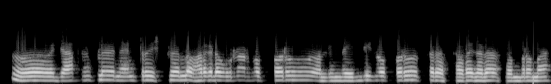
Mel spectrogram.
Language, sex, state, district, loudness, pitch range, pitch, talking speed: Kannada, male, Karnataka, Shimoga, -17 LUFS, 175-195 Hz, 190 Hz, 65 wpm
